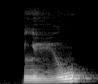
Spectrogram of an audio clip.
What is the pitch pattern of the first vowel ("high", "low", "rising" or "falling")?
rising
